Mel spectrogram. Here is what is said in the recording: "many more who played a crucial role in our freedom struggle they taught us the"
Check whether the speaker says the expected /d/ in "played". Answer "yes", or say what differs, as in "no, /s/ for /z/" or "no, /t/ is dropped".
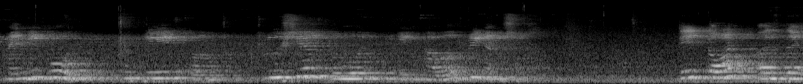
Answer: no, /d/ is dropped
